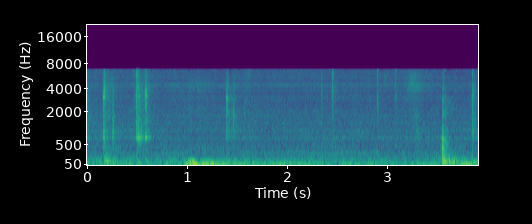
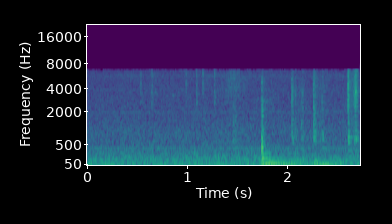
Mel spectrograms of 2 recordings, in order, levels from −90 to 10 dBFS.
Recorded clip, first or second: second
